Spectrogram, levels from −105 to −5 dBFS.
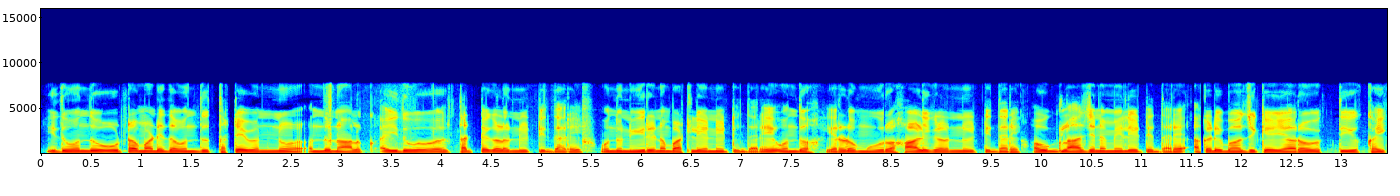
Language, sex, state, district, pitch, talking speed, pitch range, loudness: Kannada, male, Karnataka, Dharwad, 125 Hz, 135 wpm, 120-130 Hz, -17 LUFS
